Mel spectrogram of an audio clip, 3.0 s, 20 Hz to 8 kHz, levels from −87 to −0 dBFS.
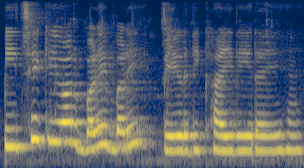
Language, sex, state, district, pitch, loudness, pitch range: Hindi, female, Madhya Pradesh, Umaria, 255 Hz, -14 LUFS, 230-335 Hz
